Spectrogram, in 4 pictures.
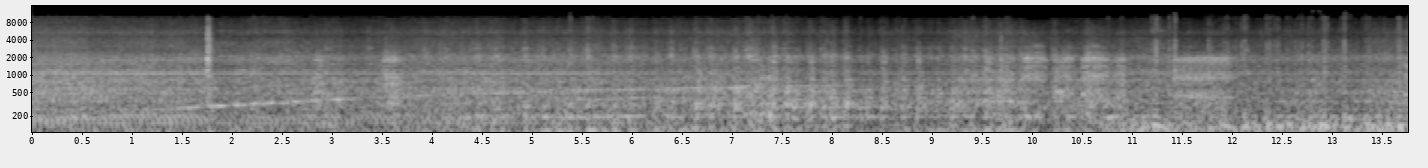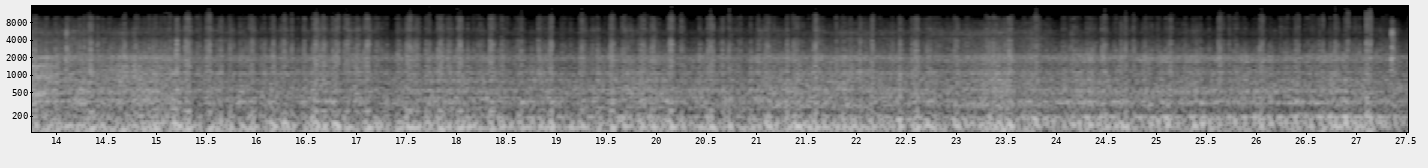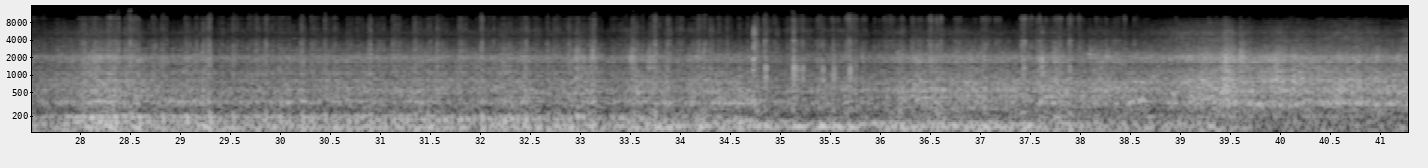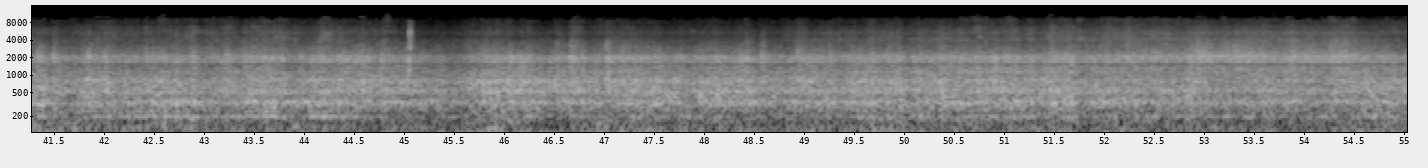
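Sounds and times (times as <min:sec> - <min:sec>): train wheels rumbling on rail: 0:00.0 - 0:55.0
clicks over rail joints: 0:02.8 - 0:40.3.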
